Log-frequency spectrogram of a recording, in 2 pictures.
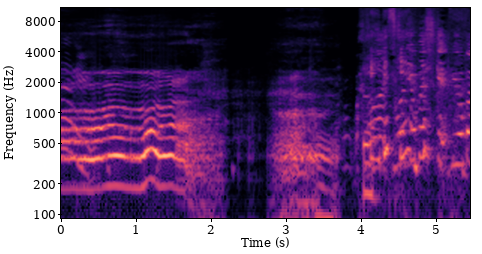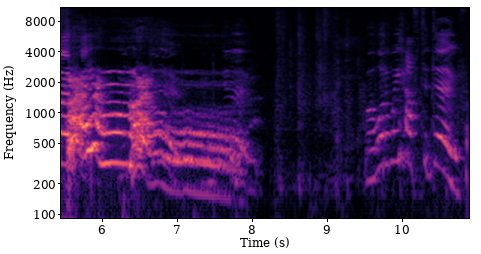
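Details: Two huskies howling together at a birthday party, 'singing' happy birthday: long wavering harmonic howls broken by short gaps, mixed with human speech and laughter.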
